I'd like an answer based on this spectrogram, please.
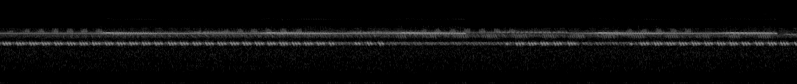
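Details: Bell cricket ringing in a continuous high, clear tone over a steady chirping pulse, the tone briefly dropping out near the middle before resuming, with faint higher trills around it.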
